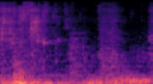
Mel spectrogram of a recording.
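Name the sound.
boiling water poured from kettle onto cheese press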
